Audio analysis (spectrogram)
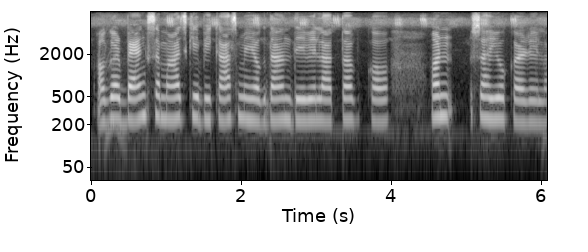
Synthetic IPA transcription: əɡəɾbɛ̃ːŋksəmad͡ʒkebɪkasmẽjoɡd̪aːnd̪ebelat̪əbko | ən | səɦjoɡ̚kəɾːela

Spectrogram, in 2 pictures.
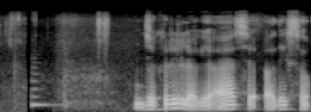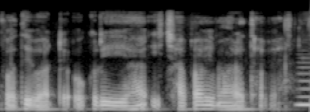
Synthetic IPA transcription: d͡ʒɪkɾiləɡeʔajseʔəd̪ʱɪksə̃mpət̪iba̰ːʈeʔokɾijəɦãʔɪːt͡ʃʰapabʱimaːɾə̰t̪ɦɛbeː

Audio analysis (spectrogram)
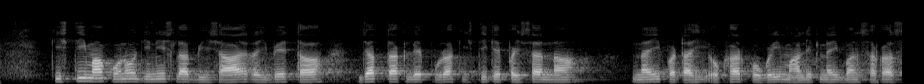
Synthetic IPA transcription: kist̪imãkonod͡ʒinisləbisaːəɦibet̪ɔd͡ʒəb̚t̪əklepuɾəkist̪ikepəɪsan | nəjpəʈəɦiʔo̰kʰəɾpoɡɾimaliknəjbənsəkəs

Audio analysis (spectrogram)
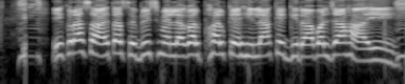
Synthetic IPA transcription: ekɾasəɦajt̪asebɾit͡ʃʰmeləɡəlpʰəlkeɦilakeɡiɾabəld͡ʒaɦai

